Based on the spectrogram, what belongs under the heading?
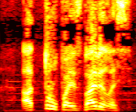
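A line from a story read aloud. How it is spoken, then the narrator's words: Stern question. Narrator (Russian): Он был суров и строго спросил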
